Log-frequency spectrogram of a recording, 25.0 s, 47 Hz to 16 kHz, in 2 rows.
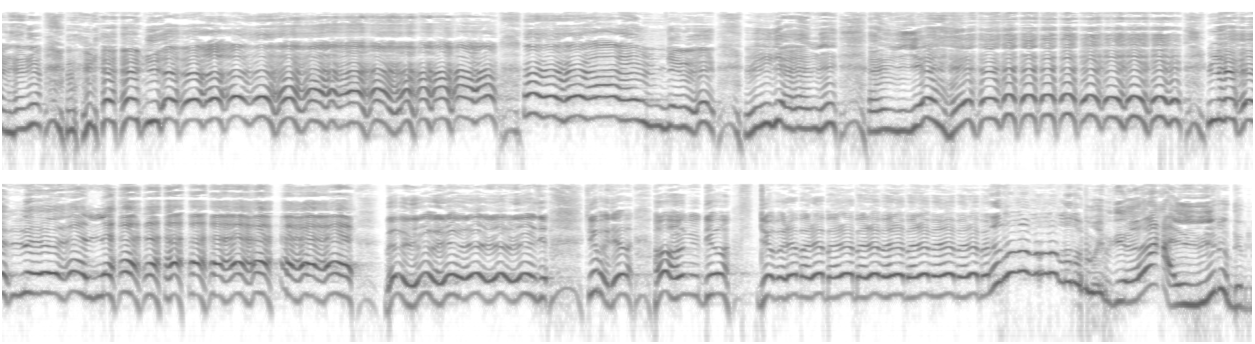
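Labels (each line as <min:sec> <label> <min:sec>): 0:00.1 A man laughs strangely and makes weird sounds. 0:25.0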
